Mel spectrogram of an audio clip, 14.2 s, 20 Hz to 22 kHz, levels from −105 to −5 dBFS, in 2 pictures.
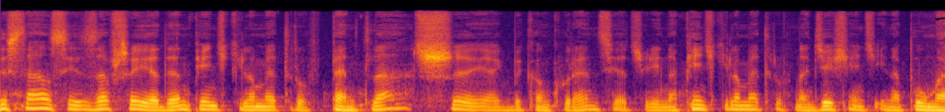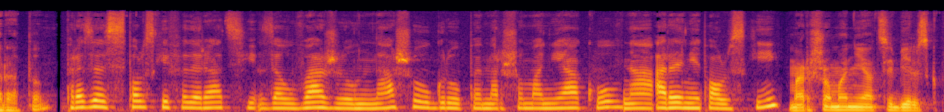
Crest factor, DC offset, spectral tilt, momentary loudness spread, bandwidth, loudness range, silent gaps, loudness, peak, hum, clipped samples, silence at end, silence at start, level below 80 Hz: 18 dB; under 0.1%; -6 dB/octave; 7 LU; 14.5 kHz; 3 LU; none; -21 LUFS; -2 dBFS; none; under 0.1%; 0.05 s; 0 s; -56 dBFS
